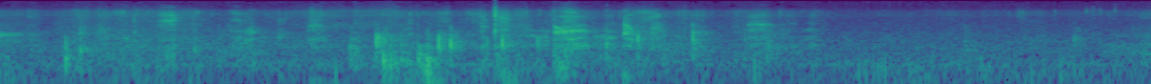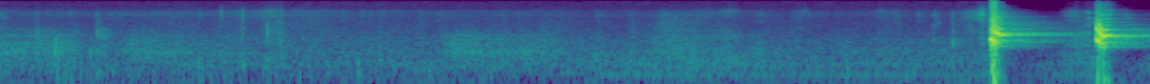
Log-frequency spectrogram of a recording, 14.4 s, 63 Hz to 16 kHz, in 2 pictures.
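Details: Khloe, a 1-year-old female Jack Russell Terrier × Shih Tzu mix, gives two sharp, loud barks after a stretch of soft shuffling and whines; another rescued small dog and a puppy are also present.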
